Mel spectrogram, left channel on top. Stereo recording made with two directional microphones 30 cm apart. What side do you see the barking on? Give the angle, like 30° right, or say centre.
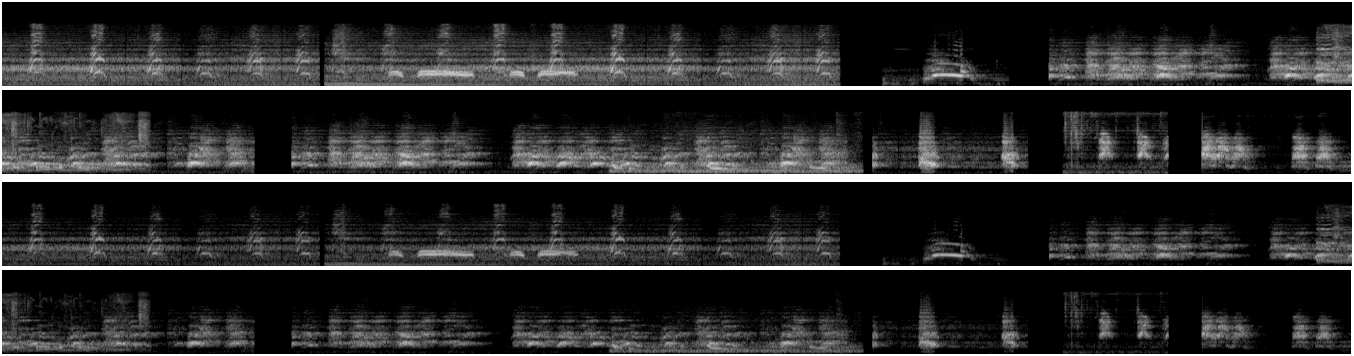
70° left.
